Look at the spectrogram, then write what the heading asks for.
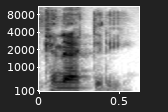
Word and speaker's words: Schenectady: But when the S is silent, it really is connectity, you know, and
